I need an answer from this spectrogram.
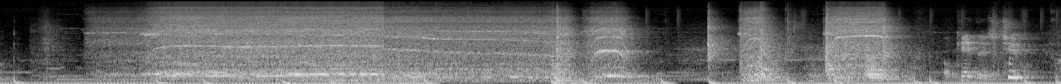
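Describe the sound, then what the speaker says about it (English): A power drill drilling 1/8-inch holes in a car to fit a spoiler whines in repeated bursts, rising and cutting off, with scraping and clunks of the tool between runs; close and fairly loud. "That's where I'm going to drill my 1/8 holes"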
